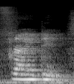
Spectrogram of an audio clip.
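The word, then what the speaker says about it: frighten: फ्राइटन, फ्राइटन में मैंने बताया है कि आपको अगर टी के पहले जी एच आया हो तो वो हमेशा साइलेंट रहता है।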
